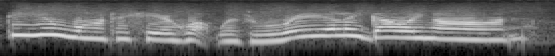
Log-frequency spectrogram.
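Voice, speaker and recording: A vain young actress in an old radio play, high husky voice, really animated. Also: female voice, moderate pace. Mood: boastful, scheming. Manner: insistent, self-assured. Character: brash, vain young actress and murder suspect. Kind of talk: radio mystery drama acting. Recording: muffled lo-fi old radio broadcast.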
